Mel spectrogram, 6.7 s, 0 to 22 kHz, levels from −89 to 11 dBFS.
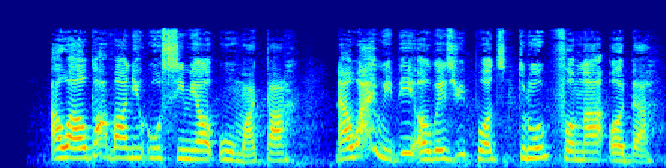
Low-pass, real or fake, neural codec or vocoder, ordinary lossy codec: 10.8 kHz; fake; codec, 24 kHz, 0.9 kbps, WavTokenizer, medium speech release version 1; none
